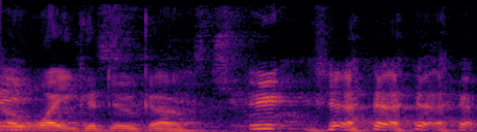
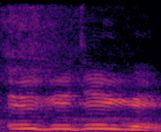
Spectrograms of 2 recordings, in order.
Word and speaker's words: Ouagadougou: Ouagadougou. Ugudugu. Well, I used to pronounce it like that.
